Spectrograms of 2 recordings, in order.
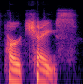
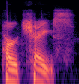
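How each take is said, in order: First: The second syllable is a full 'chase'. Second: The same.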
